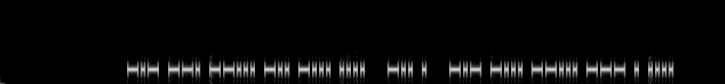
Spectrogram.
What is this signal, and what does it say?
Morse code, heard as a keyed tone, about 34 wpm, 700 Hz. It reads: KG7DBH DE KB7OEH
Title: USA Callsign DE Callsign - 6 Characters - 35wpm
